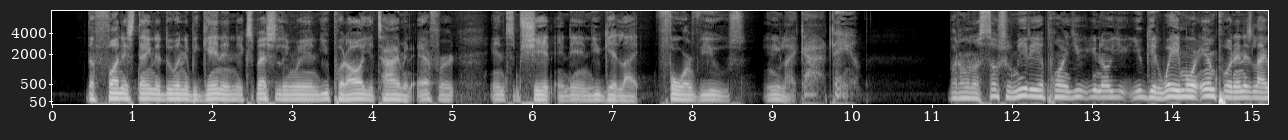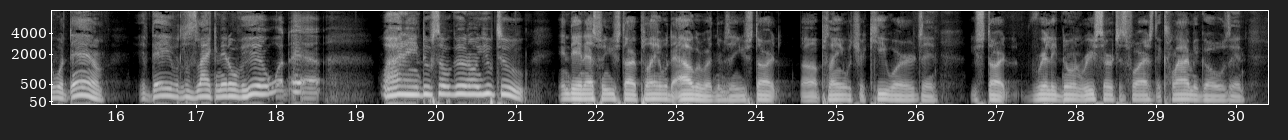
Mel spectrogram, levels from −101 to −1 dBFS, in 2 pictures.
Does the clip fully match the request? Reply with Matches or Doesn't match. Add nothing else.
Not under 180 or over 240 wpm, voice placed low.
Matches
